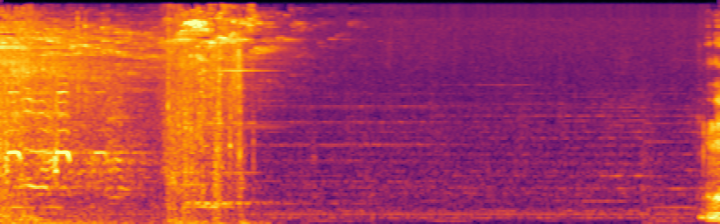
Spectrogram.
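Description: A cartoonish goose honk sounds as a game effect in the digital card game Magic: The Gathering Arena, loud and busy over the first two seconds before fading into quiet, steady background hum.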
